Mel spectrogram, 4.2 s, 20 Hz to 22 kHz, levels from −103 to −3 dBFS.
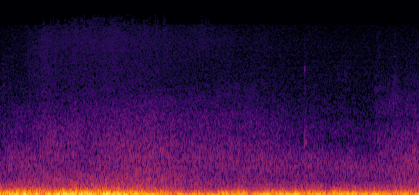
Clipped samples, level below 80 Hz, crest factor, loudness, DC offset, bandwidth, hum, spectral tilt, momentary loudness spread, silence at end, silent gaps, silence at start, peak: under 0.1%; -22 dBFS; 14 dB; -29 LUFS; under 0.1%; 1.1 kHz; none; -9.5 dB/octave; 12 LU; 0 s; none; 0 s; -6 dBFS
